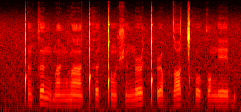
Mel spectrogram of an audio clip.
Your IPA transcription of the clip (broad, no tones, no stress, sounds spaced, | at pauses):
ǃ ə̃ k ə ŋ b ã ŋ v ã ǃʰ ə ǃ õ ʃ ə̃ ŋ ə˞ ǃʼ ə˞ b dˤ ə˞ ǀʰ o k ɔ ŋ e b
